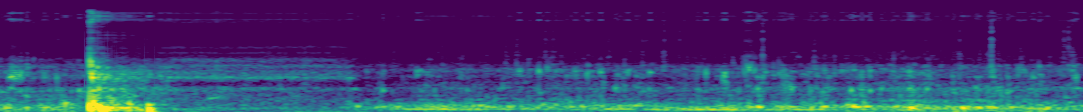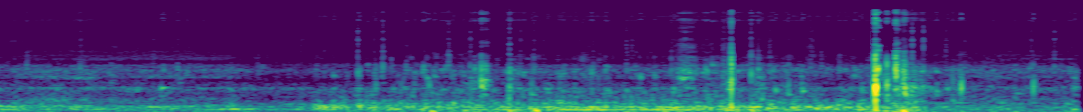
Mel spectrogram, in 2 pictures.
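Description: Muffled underwater noise as heard through a camera's underwater housing: a steady low rumble that swells and fades. There is a loud knock about half a second in and a few sharper clicks near the end.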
